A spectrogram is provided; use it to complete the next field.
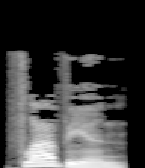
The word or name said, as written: flavian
